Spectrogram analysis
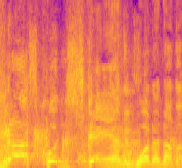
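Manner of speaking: slow, laughing, leaning on every word; laughing emphasis. Retold or imitated. To the couple, laughing about hating her husband back then.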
